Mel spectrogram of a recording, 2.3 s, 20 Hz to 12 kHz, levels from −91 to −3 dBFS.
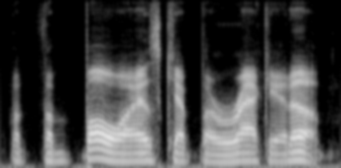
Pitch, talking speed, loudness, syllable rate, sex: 120 Hz, 185 wpm, -18 LUFS, 4.2 syllables/s, male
